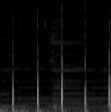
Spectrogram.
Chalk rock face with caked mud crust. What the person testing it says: It looks like a solid rock. It looks like, you know, it's just a piece of granite. It's not. If you tap it, it sounds hollow.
